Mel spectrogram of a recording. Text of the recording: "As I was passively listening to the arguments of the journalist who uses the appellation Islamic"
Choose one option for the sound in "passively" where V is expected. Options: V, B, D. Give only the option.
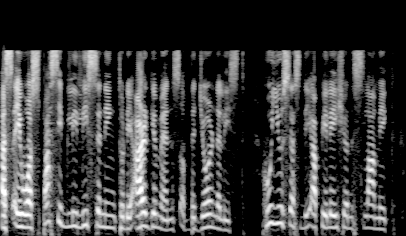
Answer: B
